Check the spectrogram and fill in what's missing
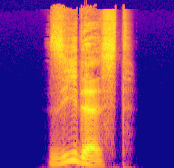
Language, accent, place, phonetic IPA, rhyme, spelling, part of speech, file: German, Germany, Berlin, [ˈziːdəst], -iːdəst, siedest, verb, De-siedest.ogg
- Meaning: inflection of sieden: 1. second-person singular present 2. second-person singular subjunctive I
